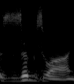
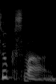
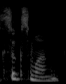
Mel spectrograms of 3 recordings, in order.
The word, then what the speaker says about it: Zugzwang: I learned that pronunciation yesterday from Elizabeth, the right German way to say. It's not Zugzwang, But- it's Zugzwang. Sukswang with the S, yeah? Not instead of the Zugzwang. Sukswang.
